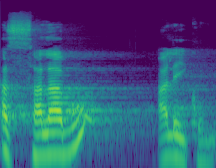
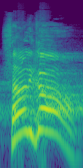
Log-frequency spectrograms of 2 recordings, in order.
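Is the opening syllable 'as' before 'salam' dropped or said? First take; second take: said; dropped. First: The opening 'as' syllable is said. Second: The opening 'as' syllable is dropped. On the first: The speaker calls it right. "শব্দটা হবে আসসালামু আলাইকুম" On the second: The speaker calls it wrong. "কেউ বলে সালাম আলাইকুম"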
